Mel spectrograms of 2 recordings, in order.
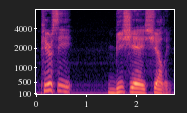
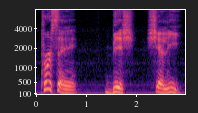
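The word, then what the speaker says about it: Percy Bysshe Shelley: the following lines in the English romantic poet piery Bish shell actually it's pronounced per Bish sheli and his poem titled the mosque of Anarchy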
